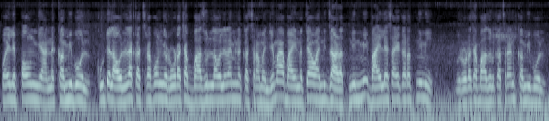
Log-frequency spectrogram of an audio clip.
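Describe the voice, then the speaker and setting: A man's voice: high voice, flat delivery, rapid-fire, a bit bright, slight background noise. A man with a Khandeshi Marathi accent acting in a comedy sketch, arguing confrontationally with a neighbour. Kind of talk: comic neighbour quarrel sketch.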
